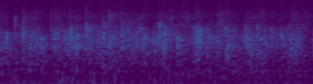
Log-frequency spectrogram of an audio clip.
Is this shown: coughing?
no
